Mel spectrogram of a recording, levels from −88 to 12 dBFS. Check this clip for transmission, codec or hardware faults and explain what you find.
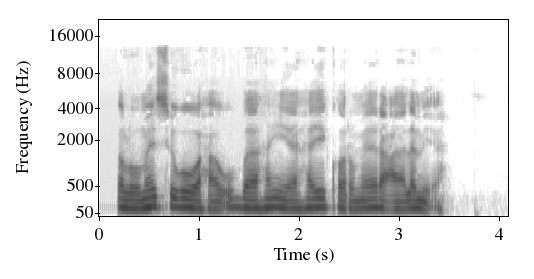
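A mains buzz sits under the speech from the start to about 1.68 s, then stops. Switching spikes leaking in twice per 50 Hz cycle, through a dimmer, rectifier or poor shielding, put a dense comb of 50 Hz harmonics into the signal that reaches into the kilohertz range. It sounds like a steady, raspy buzz, faint and well below the speech. A spectrogram shows evenly spaced horizontal lines 50 Hz apart ending abruptly at 1.68 s. The waveform shows small, regular spikes 10 ms apart in the gaps.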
